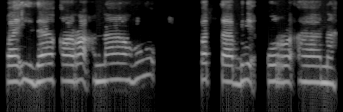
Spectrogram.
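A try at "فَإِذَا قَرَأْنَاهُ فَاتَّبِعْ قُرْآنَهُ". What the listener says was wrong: jangan ada jangan gitu kan nggak ada hamzah. Iya, kalau yang korok, nah itu baru korok nahu fatta. Nahu fat, nahu bibirnya monyong.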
